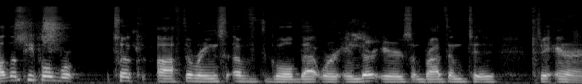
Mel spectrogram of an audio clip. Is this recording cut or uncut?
uncut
